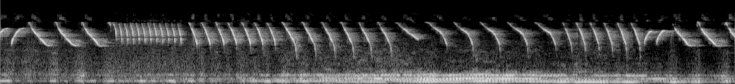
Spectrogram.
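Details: Canary singing a long full-duration master song meant to stimulate other birds to sing: rapid descending whistled notes repeated about four per second, a buzzy rattling trill near the start, with a low background hum.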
